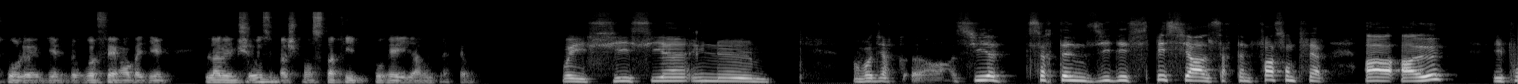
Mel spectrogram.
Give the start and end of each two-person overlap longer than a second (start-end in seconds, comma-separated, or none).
none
